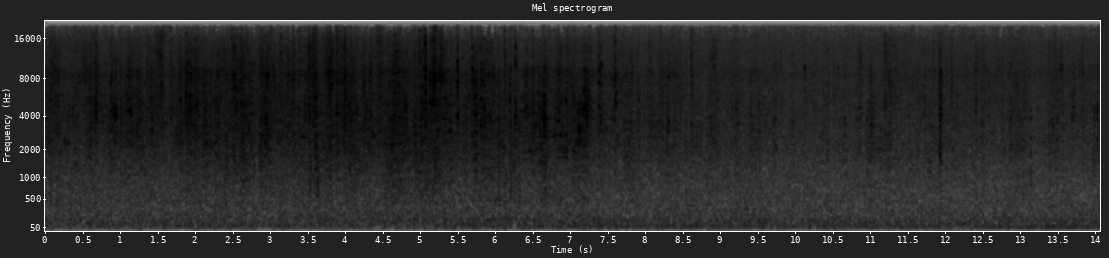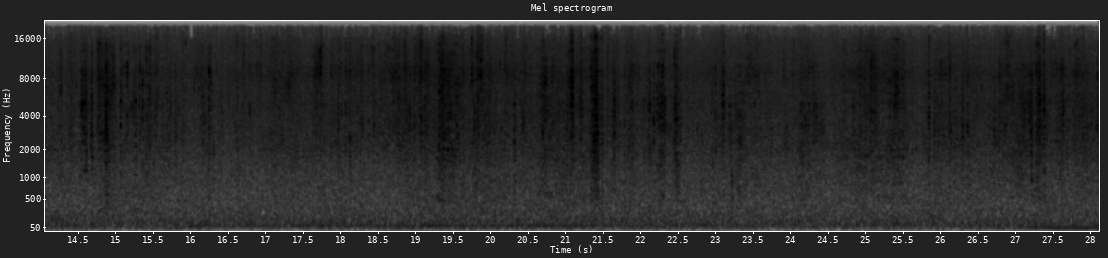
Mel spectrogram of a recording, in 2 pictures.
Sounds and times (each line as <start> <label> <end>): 0.0 Wind in the cornfield 28.1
